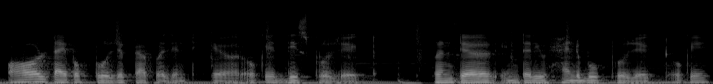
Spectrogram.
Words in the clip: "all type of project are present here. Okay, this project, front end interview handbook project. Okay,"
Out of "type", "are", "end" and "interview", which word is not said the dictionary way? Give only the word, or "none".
end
